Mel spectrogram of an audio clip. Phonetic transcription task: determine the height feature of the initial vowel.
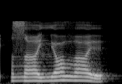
high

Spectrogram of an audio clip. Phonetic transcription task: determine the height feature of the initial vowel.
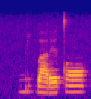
high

